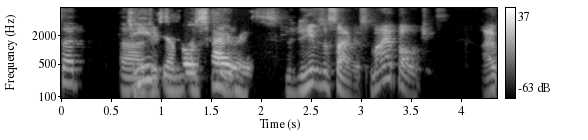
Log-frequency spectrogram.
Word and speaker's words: Osiris: but um uh J je Jes or right osaris how do you can you pronounce that Osiris Jes Osiris my apologies I was I was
